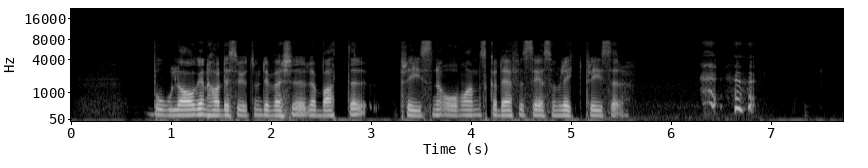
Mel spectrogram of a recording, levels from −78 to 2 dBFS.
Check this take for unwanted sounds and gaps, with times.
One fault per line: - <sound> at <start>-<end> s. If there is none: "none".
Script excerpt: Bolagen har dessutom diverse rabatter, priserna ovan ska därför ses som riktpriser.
- laugh at 6.3-6.9 s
